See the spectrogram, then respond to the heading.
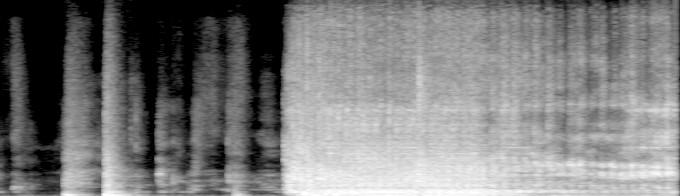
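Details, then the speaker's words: Troy-Bilt two-stroke leaf blower after carburetor replacement, with its spark plug now installed: a few pull-cord tugs, then it catches and settles into a steady high buzz with a slight surge; healthy normal running. "a little bit better with a spark plug. That sounds really good now that I've got a plug in it."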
